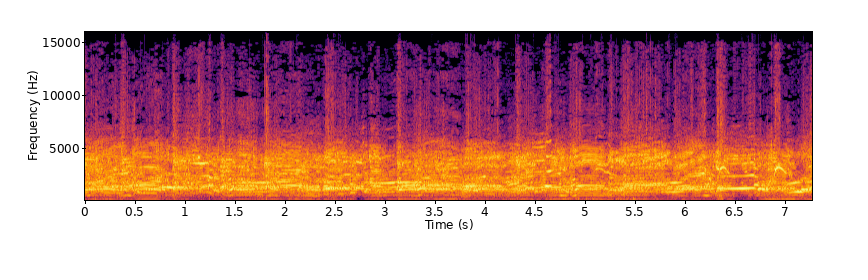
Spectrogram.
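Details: Sebastopol geese, buff variety, calling alongside their goslings: a steady wall of overlapping honks and cackles with rising and falling whistled peeps from the young mixed in.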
